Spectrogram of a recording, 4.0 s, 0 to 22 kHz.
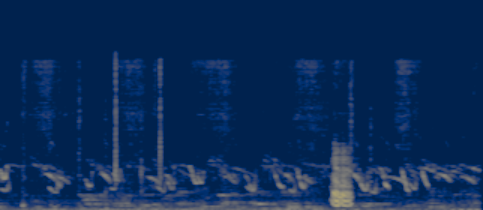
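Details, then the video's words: Grey francolin chicks, five of them with the female, feeding; a dense run of high, short downward-sliding peeps, with one loud harsh burst near the end. "Dakhni Teetar chicks khorak time,Female with 5 chick"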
